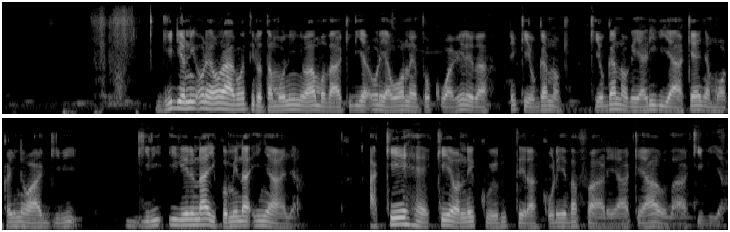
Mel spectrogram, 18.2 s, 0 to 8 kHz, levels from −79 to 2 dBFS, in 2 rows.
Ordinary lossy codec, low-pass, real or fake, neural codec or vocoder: none; 7.2 kHz; real; none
